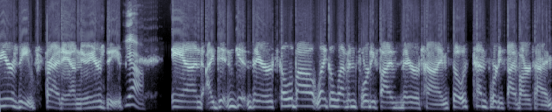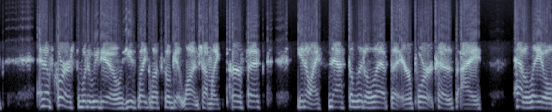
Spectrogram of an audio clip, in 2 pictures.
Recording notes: Forgive our sound. Had to call in again because it's her turn being sick!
